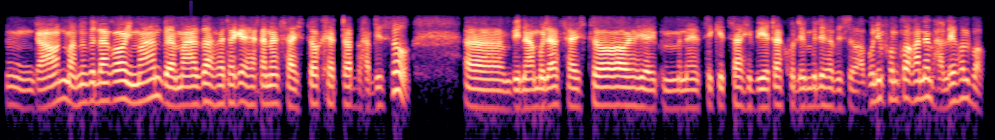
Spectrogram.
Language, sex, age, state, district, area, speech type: Assamese, male, 45-60, Assam, Dhemaji, rural, conversation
